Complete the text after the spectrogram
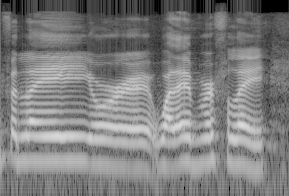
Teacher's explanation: you don't pronounce the final tea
